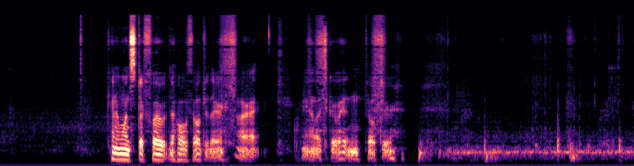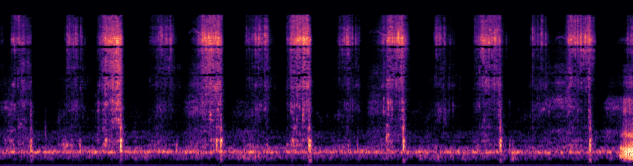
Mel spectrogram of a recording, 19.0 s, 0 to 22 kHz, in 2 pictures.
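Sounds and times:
hand pump water filter strokes: 0:07.8 - 0:19.0.

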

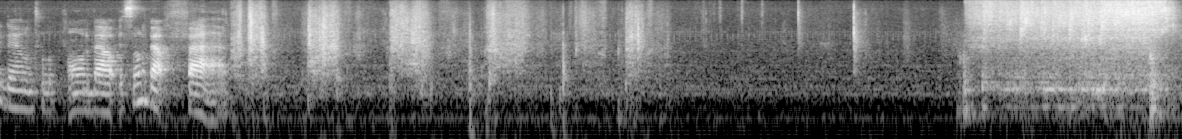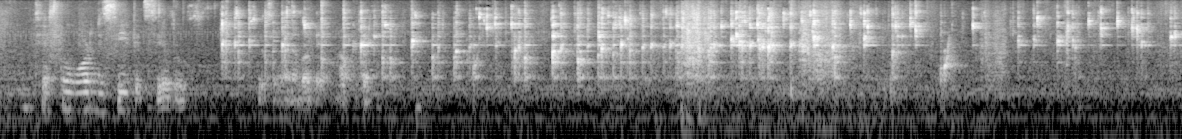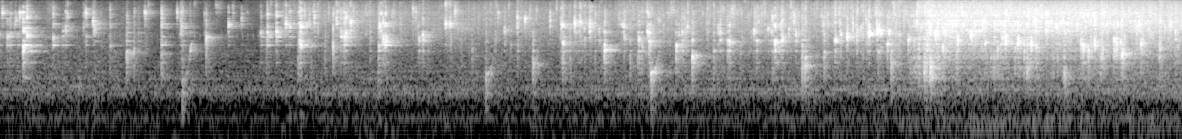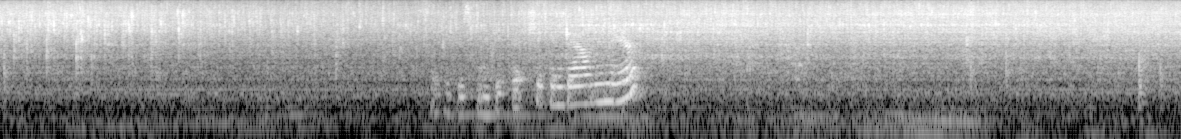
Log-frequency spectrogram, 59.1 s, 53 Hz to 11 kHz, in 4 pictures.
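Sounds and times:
chicken frying in fat: 0:12.1 - 0:14.8, 0:16.8 - 0:59.0
fat crackling and popping: 0:16.9 - 0:47.8.

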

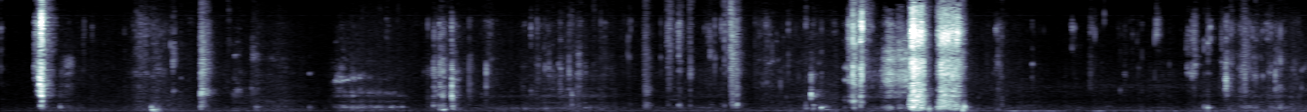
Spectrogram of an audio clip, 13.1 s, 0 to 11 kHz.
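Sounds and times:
chewing: 0:09.9 - 0:13.0.

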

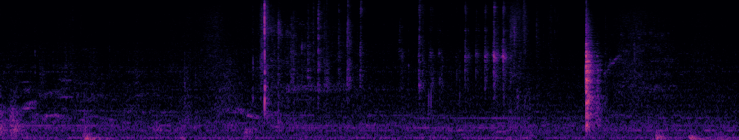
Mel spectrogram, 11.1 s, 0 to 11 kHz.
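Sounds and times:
small objects clicking and tapping: 0:03.9 - 0:07.8.

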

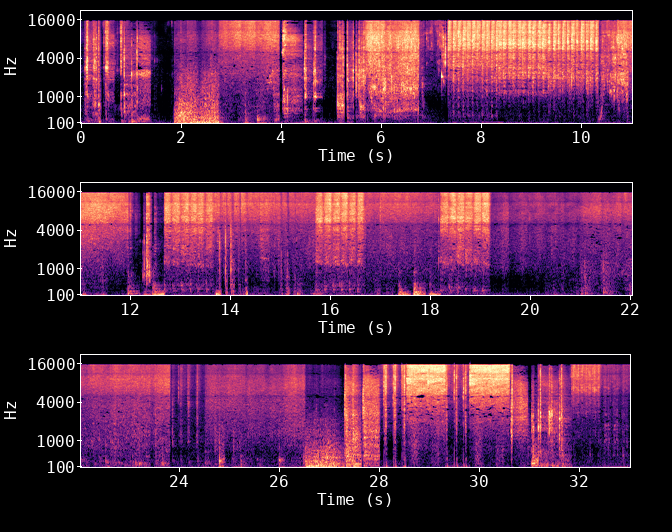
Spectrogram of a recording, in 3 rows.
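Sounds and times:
cloth wiping hard surface: 0:12.8 - 0:23.9, 0:24.5 - 0:26.5.

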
